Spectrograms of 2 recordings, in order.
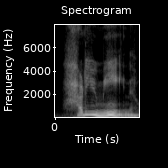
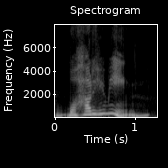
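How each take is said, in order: First: The speaker sounds defensive and upset. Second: The speaker sounds curious and open.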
